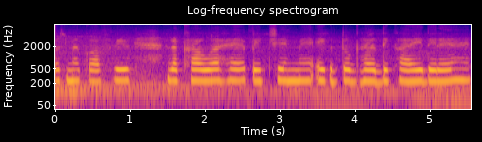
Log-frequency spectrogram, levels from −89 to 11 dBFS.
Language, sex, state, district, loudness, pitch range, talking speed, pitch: Hindi, female, Jharkhand, Deoghar, -14 LUFS, 230-240 Hz, 150 wpm, 235 Hz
